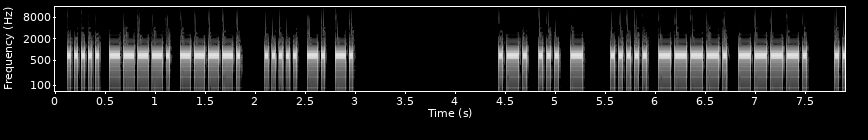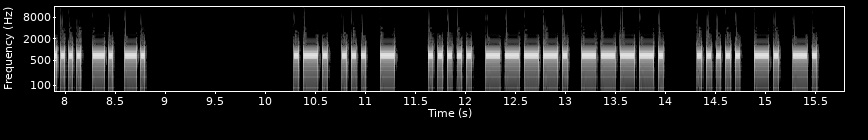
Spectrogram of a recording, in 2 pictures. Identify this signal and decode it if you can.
Morse code, heard as a keyed tone, about 31 wpm, 700 Hz. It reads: 599 5NN RST 599 5NN RST 599 5NN
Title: Speed-Racing Common QSO Phrases Encore - 25wpm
